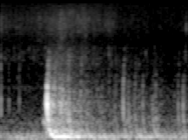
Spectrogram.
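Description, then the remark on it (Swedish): A single deep boom from lake ice settling underfoot: a sharp crack that sweeps quickly downward into a low, resonant rumble, fading over about a second with faint outdoor quiet around it. “fan vad läskigt det låter när, när det liksom sätter sig.”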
